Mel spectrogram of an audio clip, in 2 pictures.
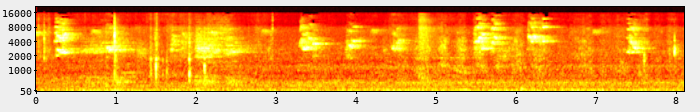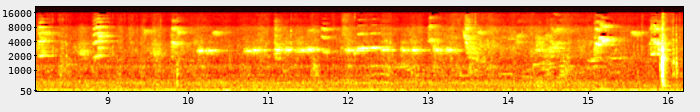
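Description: A plastic blister card being handled and worked open by hand: scattered crinkles, scrapes and small clicks, with high chirps throughout and one sharp click near the end.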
